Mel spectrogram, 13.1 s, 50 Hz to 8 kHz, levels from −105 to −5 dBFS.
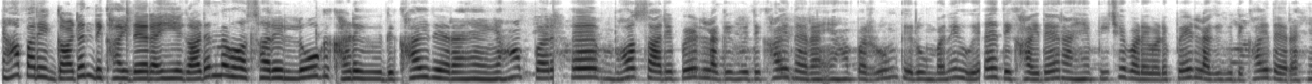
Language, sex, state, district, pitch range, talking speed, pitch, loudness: Hindi, female, Maharashtra, Pune, 240-295 Hz, 230 wpm, 255 Hz, -23 LUFS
